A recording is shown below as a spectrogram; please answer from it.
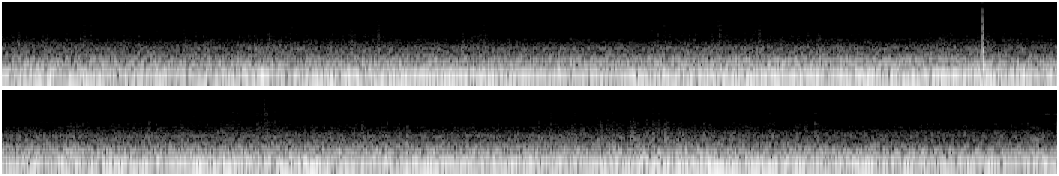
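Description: Steady low rumble of a car driving on a snow-packed road, heard from inside the cabin, with a single sharp click about halfway through.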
